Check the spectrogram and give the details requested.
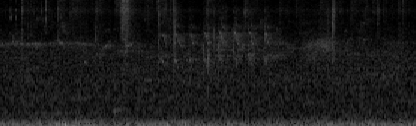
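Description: Outdoor ambience: a steady low rumble on the microphone, with a few faint, brief bird chirps about halfway through.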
